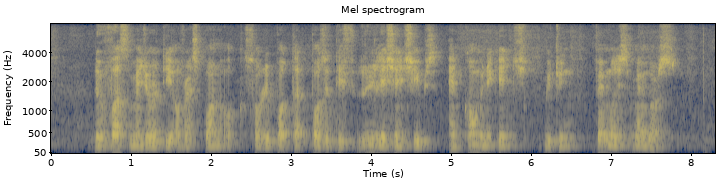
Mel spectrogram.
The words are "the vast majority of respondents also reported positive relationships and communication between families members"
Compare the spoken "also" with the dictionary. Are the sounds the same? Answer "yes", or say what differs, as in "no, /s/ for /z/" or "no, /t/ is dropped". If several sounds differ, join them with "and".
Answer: no, /l/ is dropped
